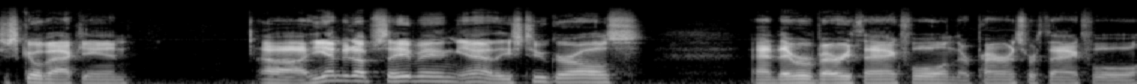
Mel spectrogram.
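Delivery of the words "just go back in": ordinary delivery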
